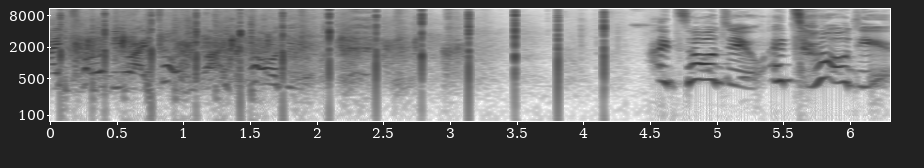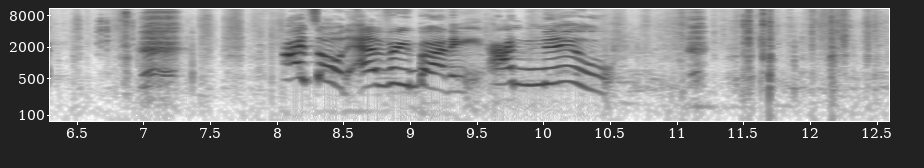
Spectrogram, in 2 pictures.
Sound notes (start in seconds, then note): 5.5 sobbing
